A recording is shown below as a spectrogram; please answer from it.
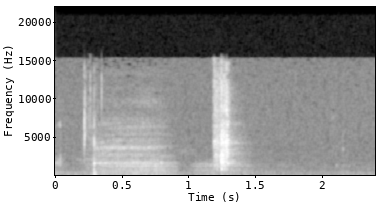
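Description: S.T. Dupont Maxijet lighter's plastic insert being slid out of its case: a faint scrape, then a short sharp click about a second in as it comes free.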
